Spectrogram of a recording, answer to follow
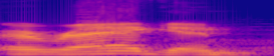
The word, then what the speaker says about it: Eragon: The Aragon books. Aragon! Stop saying Aragon! It's spelled like dragon, and it's about a dragon, so it should be pronounced Aragon.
